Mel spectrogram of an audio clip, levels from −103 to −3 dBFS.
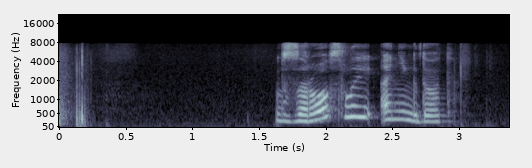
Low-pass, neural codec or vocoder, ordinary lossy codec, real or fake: none; none; none; real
